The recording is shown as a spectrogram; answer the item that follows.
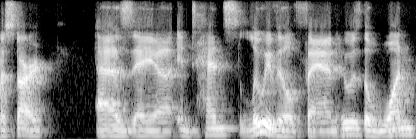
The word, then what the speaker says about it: Louisville: It's pronounced Louisville. – Louisville, my apologies. I'm from Boston, Louisville, so unfortunately. – Yeah. If you're really from there, if you really want people to know that you're an ally, you cut out the middle syllable and you say Louisville.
